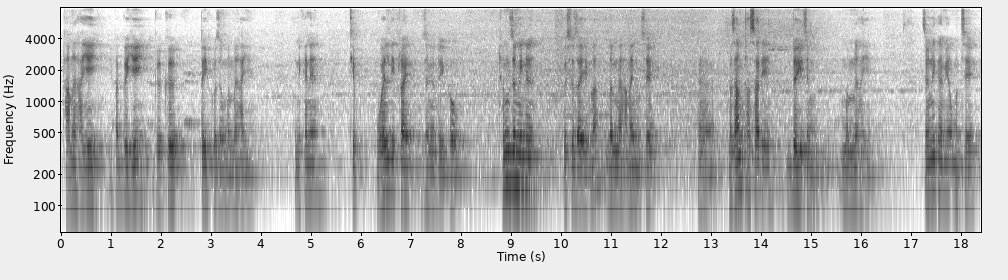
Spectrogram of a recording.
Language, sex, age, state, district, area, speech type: Bodo, male, 45-60, Assam, Chirang, rural, spontaneous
